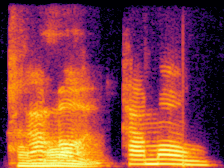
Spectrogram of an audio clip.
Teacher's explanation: you think should be an English H, but it's throaty. So the sound comes more from here. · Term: throaty H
